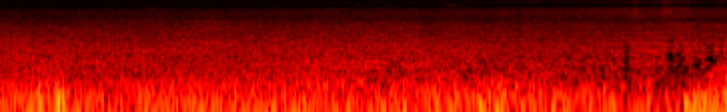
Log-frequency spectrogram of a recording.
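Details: Low, steady rumble of vehicle traffic and wind dominates throughout, with no duck or other animal voices heard.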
